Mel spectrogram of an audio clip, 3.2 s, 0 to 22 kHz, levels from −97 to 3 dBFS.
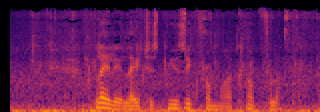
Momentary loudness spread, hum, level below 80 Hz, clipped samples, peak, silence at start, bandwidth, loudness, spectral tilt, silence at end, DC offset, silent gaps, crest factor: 11 LU; none; -34 dBFS; under 0.1%; -10 dBFS; 0.1 s; 16 kHz; -29 LUFS; -5.5 dB/octave; 0 s; under 0.1%; none; 20 dB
